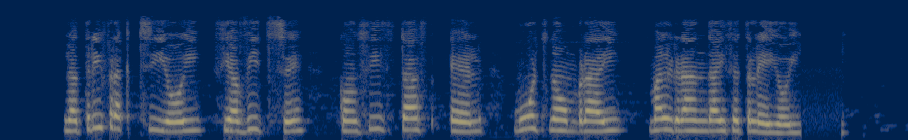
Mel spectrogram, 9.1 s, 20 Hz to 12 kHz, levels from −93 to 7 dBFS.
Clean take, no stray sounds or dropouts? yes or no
yes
